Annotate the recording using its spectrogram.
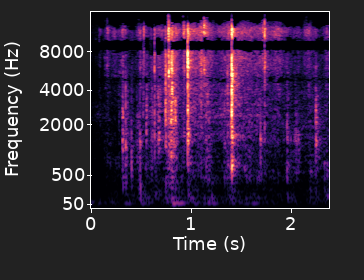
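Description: A handful of light clicks and taps from craft supplies being handled on a table, the sharpest about one and a half seconds in.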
